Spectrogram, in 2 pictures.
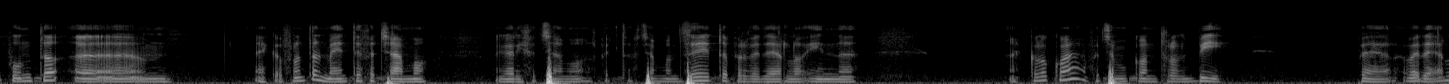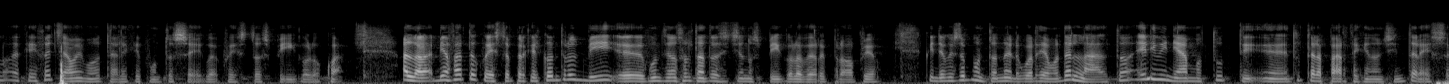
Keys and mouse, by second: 6.0 click, 6.8 z, 11.9 ctrl+b.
